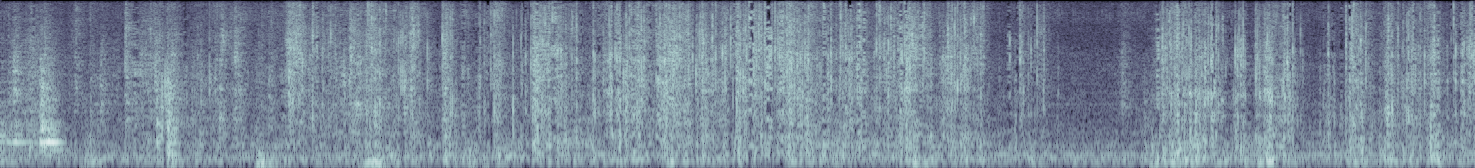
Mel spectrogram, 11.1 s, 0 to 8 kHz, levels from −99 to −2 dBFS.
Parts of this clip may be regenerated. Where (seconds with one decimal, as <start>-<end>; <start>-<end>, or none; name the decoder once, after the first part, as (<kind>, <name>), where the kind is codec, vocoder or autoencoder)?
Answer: none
